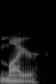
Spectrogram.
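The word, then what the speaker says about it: Meijer: Uh, and it's pronounced Meyer. A lot of people here in Michigan will put a S on the on the back of it and call it Meyers.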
